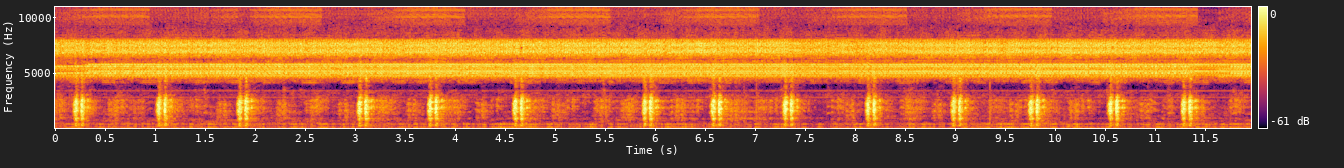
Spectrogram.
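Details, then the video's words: Frog at night in drizzling rain giving short, knocking croaks at a steady pace of about one every three-quarters of a second, set against a constant high, ringing insect drone. "SUARA KODOK HUJAN GERIMIS (drizzling rain frog sound)"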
